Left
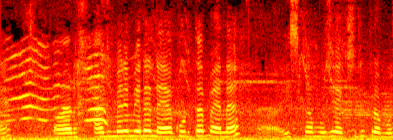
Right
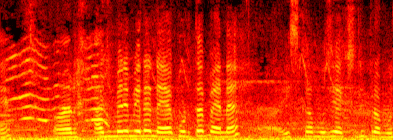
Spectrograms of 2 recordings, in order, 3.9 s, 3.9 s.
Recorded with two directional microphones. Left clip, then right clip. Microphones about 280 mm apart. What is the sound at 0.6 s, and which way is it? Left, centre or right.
A woman's voice, centre.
